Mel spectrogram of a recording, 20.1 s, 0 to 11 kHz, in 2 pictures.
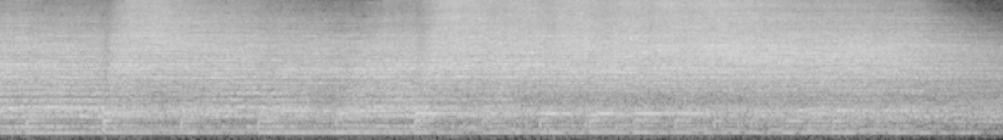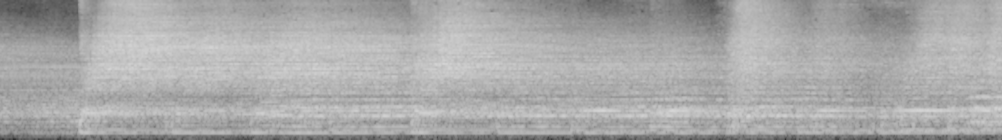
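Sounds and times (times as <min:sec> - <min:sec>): cymbal crash: 0:00.0 - 0:20.0
procession drums and gongs: 0:00.0 - 0:20.0.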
